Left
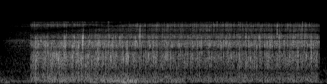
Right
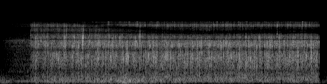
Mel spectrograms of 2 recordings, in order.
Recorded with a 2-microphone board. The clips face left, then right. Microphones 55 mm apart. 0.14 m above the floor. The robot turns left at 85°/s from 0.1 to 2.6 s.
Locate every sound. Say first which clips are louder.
0.3 s boiling: left 2 dB; 20° left (ahead or behind); by 3.2 s 15° right (ahead or behind)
